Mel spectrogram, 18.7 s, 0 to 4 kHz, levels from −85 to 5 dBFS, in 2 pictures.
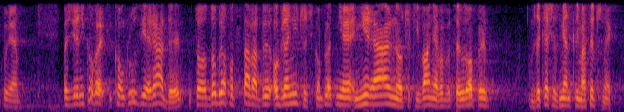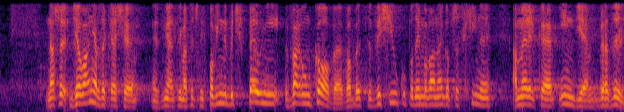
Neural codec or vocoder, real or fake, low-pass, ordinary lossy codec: none; real; 3.6 kHz; none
